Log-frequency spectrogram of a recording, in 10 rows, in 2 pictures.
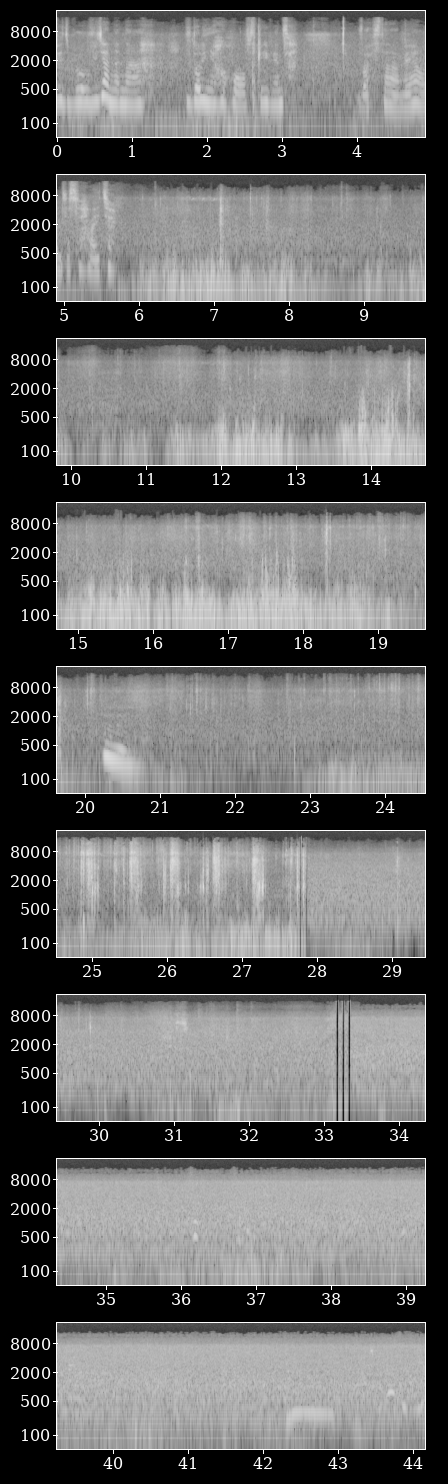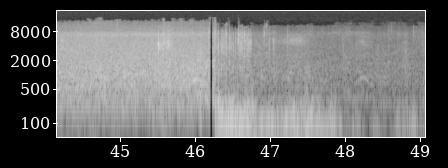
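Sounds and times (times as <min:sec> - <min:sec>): stream rushing over stones: 0:27.8 - 0:46.8.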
